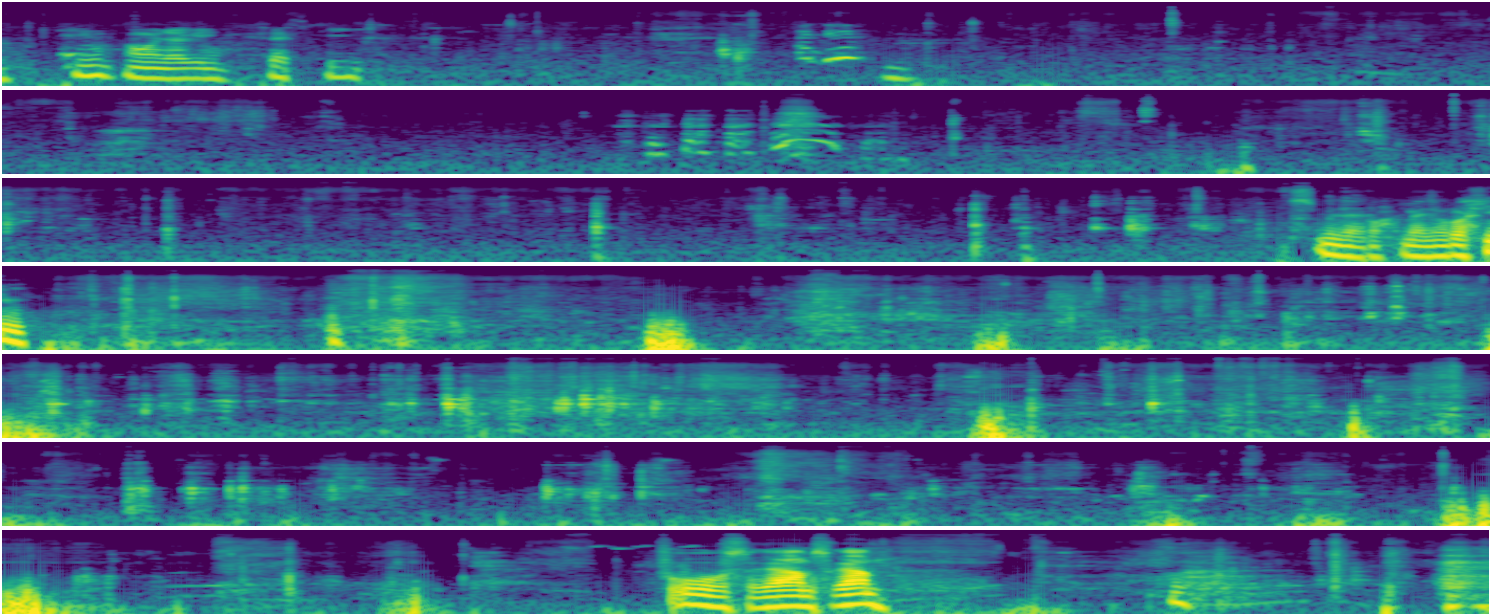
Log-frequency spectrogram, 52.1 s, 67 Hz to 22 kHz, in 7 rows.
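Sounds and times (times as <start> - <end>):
rustling of gear and vegetation: 0.0 - 9.5, 12.0 - 52.0
footsteps on mountain trail: 22.0 - 37.8.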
